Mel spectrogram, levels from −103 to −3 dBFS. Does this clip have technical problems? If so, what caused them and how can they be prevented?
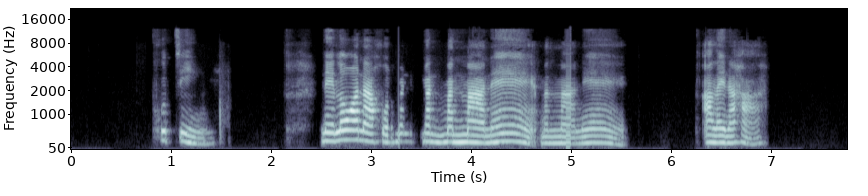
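Yes. A repeated buffer occurred twice: new audio arrived late, so the device replayed its last block. At 3.27 s one extra repeat gives a click, and from 4.95 to 4.99 s four repeats give a brief buzz, consistent with a 10 ms buffer. Larger buffers or higher priority for the audio thread would prevent this.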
